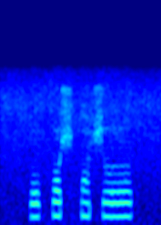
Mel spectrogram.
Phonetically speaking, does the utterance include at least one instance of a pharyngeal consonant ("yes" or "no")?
no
